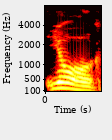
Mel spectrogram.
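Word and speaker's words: Jörg: That's what I think you'll find his name's pronounced Jorg, by the way. J is pronounced with a Y in German.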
